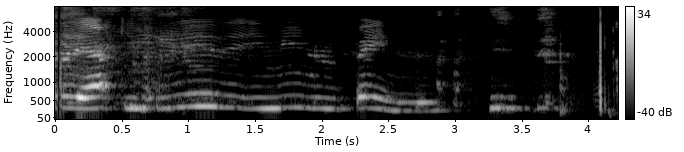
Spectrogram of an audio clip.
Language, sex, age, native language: Icelandic, male, 13, Icelandic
